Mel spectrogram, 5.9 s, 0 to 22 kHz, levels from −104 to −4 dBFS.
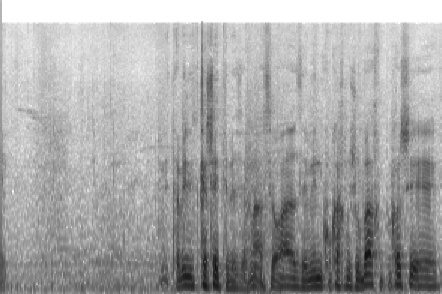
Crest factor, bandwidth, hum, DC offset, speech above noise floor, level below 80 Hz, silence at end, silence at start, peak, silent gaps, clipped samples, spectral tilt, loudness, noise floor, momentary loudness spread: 22 dB; 15.5 kHz; none; under 0.1%; 27 dB; -46 dBFS; 0 s; 0 s; 0 dBFS; none; under 0.1%; -7 dB/octave; -21 LUFS; -47 dBFS; 9 LU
